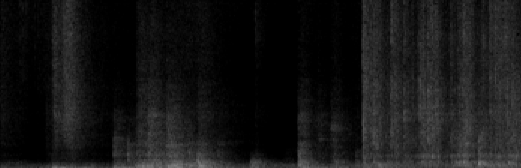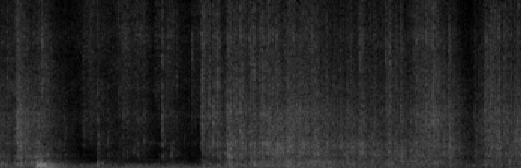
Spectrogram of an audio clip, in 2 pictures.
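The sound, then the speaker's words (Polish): A sheet of baking paper crinkles and rustles for several seconds while lining a greased dish for baking bread. There are sharp crackling bursts and softer scrunching as the sheet is pressed and folded, and no voices. “Teraz wyjmujemy arkusz papieru do pieczenia.”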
